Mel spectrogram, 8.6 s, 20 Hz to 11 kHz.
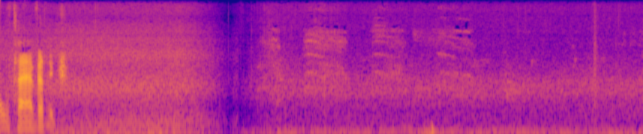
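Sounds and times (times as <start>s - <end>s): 
speech: 0.0s - 1.0s
wind rushing: 0.0s - 3.2s
black-headed gulls calling over a cricket ground: 0.0s - 6.4s.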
